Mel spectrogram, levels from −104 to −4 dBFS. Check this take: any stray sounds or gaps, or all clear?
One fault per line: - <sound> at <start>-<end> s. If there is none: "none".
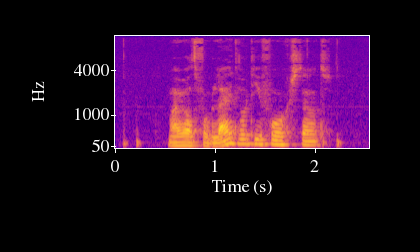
none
